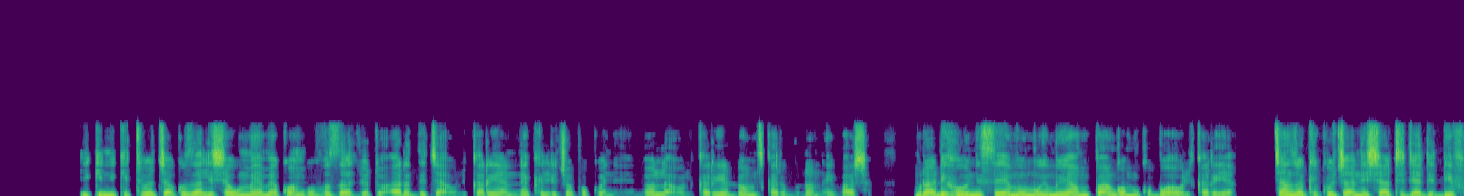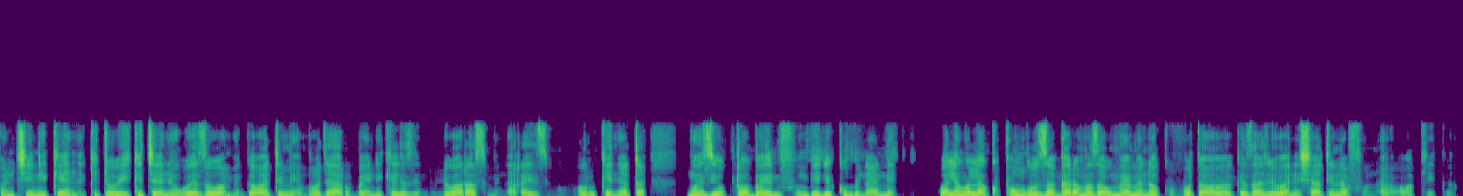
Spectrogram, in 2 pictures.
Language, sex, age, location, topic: Swahili, male, 25-35, Nairobi, government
